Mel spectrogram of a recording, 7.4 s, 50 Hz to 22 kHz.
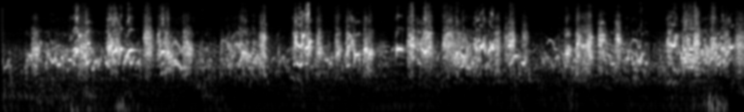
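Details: Parrots feeding, recorded February 25, 2024: a dense, continuous chorus of high, bright chirps and short squeaky notes from several birds, steady through the whole stretch with brief louder bursts.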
